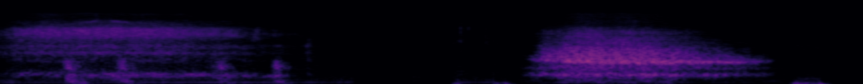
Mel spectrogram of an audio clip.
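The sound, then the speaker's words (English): Deep breathing during a guided tapping exercise: two long, airy breaths separated by a short pause, the second louder and fuller, with a few soft brief noises around them. “Take a deep breath.”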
